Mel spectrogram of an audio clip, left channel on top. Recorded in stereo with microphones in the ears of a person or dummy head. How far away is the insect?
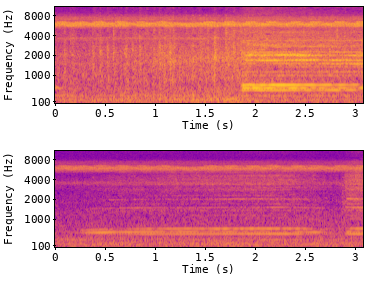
About 1.6 m.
